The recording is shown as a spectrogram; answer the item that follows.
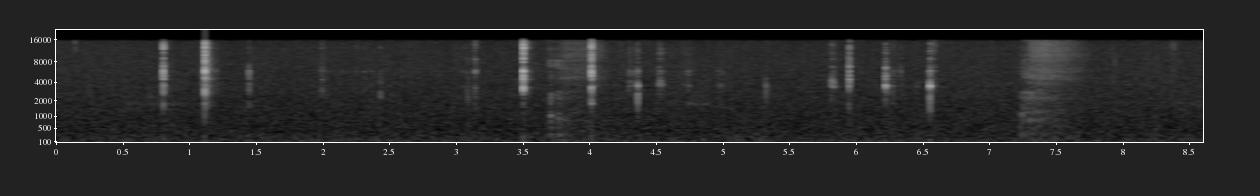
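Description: Screwdriver tip clicking against a small metal enclosure as rubber grommets are pushed into its punched holes: a dozen or so light, sharp clicks at irregular intervals, some in quick pairs.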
